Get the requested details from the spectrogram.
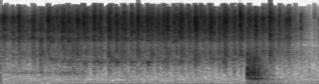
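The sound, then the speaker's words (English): Dice rattle steadily for about two and a half seconds, a busy clattering shake that ends with a soft thud as they land, with no one talking. “My dice just really hate Cora.”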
